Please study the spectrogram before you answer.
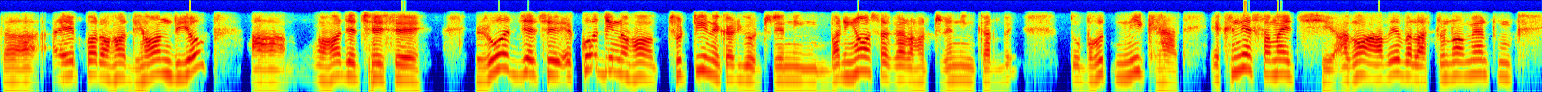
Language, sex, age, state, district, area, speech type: Maithili, male, 18-30, Bihar, Saharsa, rural, conversation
